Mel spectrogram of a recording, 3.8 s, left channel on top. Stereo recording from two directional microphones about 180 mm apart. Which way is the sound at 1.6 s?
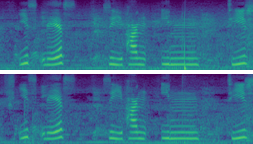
5° right (ahead or behind).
